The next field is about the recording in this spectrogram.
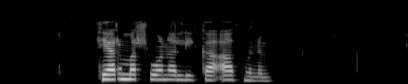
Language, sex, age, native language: Icelandic, female, 20-29, Icelandic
